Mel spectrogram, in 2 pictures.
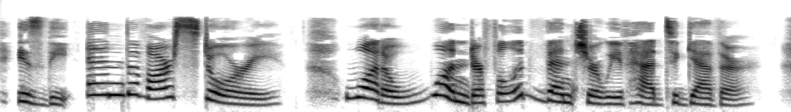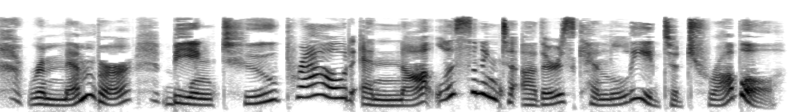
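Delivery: usual speaking voice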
